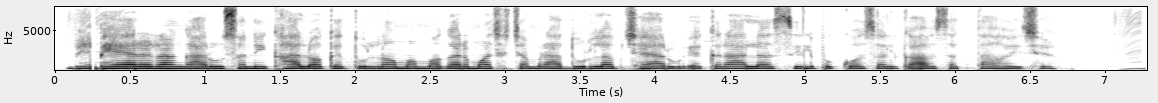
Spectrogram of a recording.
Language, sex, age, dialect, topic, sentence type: Maithili, female, 18-24, Angika, agriculture, statement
